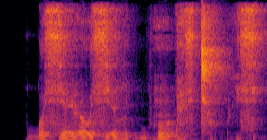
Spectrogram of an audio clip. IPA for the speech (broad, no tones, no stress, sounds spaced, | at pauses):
ɓ o sʲ e i̯ ɭ o u̯ sʲ ø ʎ | bʱ ũ ʔ æ̤ sʲ cʰ o̤ p i̤ sʲ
